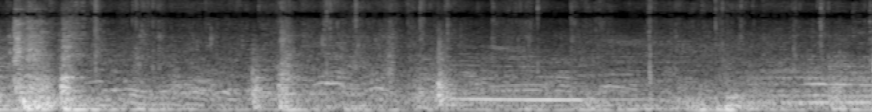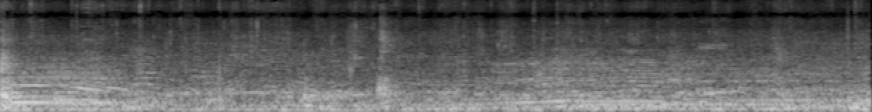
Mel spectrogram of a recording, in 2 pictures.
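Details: Cattle lowing amid a busy setting: a few low, drawn-out moos with steady tonal bands rise through loud human chatter and background noise.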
